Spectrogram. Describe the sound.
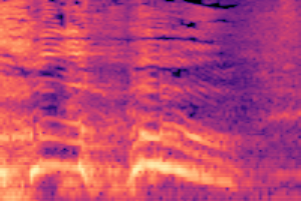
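A voice imitates a choking cough during a breathing exercise in a beginners' class, with the person lying down. It comes as three strained, voiced bursts, the last one longer and drawn out before it trails off.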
